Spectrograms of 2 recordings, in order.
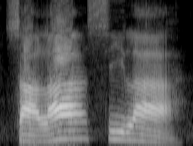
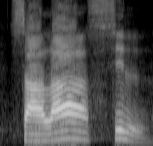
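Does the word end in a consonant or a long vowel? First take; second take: long vowel; consonant. First: The word ends with a lengthened final vowel. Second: The word ends abruptly on a consonant. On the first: "bisa dibaca panjang" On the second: "dibaca pendek"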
